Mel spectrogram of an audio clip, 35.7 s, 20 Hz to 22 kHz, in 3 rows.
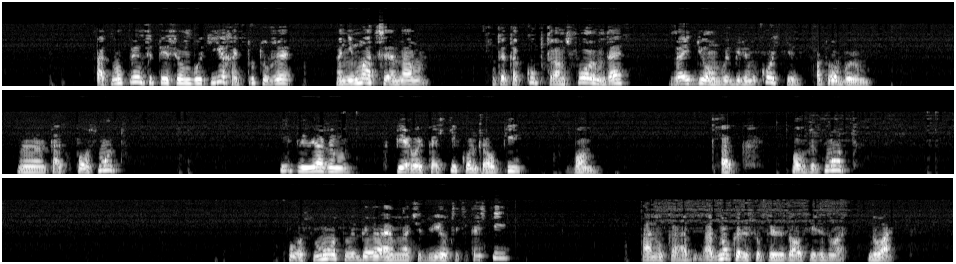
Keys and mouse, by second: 0.7 KP_2, 1.9 KP_3, 3.1 click, 9.7 shift+click, 11.3-14.4 drag, 16.3 click, 17.9 ctrl+p, 21.0 click, 26.7 click, 28.4 middle click, 29.9 shift+click, 31.8 KP_3, 33.4 click, 33.8-35.6 drag.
